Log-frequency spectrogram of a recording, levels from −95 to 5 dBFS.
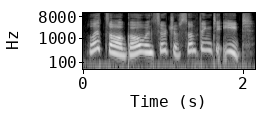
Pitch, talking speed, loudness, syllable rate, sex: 260 Hz, 250 wpm, -18 LUFS, 5.5 syllables/s, female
